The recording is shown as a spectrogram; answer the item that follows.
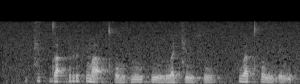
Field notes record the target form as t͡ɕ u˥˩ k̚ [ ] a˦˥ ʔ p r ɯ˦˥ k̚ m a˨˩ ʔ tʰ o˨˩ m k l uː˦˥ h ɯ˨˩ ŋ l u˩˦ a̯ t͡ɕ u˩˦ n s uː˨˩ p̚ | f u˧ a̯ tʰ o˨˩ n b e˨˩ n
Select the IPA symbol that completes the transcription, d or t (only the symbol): d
